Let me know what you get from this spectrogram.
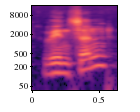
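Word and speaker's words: Vinson: गया है mount विजन है ठीक है इसका स्पेलिंग आप लोग लिख लीजिए mount विंसन वी आई एन एस ओ एन मासिफ एम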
